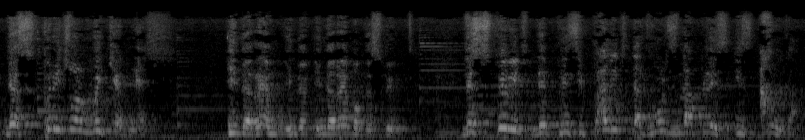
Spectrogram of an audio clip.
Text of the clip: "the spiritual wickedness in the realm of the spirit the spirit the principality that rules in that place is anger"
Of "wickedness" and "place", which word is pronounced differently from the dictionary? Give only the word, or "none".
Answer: none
